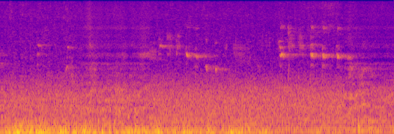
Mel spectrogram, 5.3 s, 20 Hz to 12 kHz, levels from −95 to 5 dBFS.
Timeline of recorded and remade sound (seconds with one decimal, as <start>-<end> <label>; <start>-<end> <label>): 0.0-1.1 recorded; 1.1-2.0 remade; 2.0-4.6 recorded; 4.6-5.3 remade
